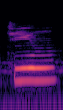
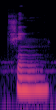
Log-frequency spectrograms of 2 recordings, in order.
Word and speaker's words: Jing: Jing. Jing. Jing. The J sounds kind of like CH a little bit.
